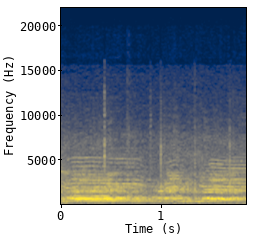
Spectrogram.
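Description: Esports tournament crowd cheering and roaring in a large arena, a dense steady wall of voices held loud throughout, with a few louder shouts rising out of the din.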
